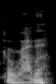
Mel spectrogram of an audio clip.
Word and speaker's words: Carrabba: Another thing that I'm going to go ahead and talk about is it Chris Carrabba? Carrabba. That's how he pronounces it.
